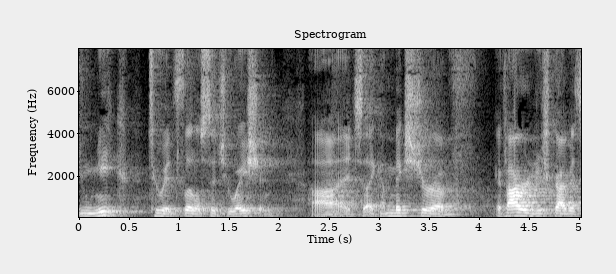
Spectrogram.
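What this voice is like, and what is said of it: Usual voice. Nothing is said of it.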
